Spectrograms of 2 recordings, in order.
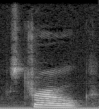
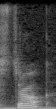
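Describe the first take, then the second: First: The vowel glides, ending in a small oo. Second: The vowel is a single short pure sound. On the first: The speaker calls it right. "it's a bit more prolonged. I visualize it as I say stroke" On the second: The speaker calls it wrong. "instead of stroke"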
